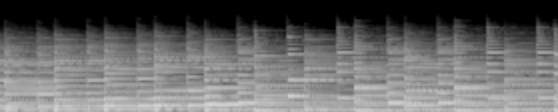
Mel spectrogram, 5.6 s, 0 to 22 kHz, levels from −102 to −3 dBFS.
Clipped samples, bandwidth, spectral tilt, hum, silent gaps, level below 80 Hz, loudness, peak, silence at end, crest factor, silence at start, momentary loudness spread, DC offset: under 0.1%; 8.4 kHz; -7 dB/octave; none; none; -44 dBFS; -25 LUFS; -8 dBFS; 0 s; 16 dB; 0 s; 4 LU; under 0.1%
